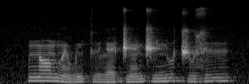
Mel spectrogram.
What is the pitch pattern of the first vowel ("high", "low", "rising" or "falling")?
high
